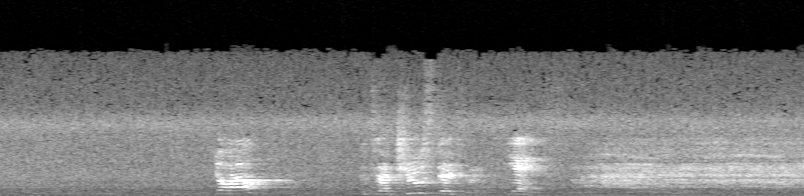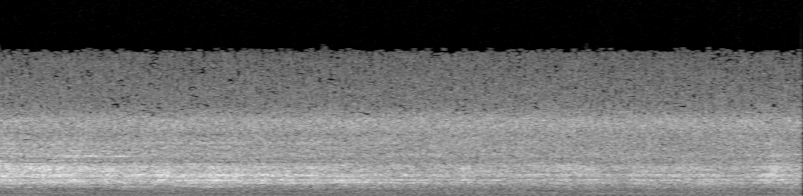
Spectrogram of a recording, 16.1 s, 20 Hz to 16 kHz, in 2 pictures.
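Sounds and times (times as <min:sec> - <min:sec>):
audience applauding: 0:05.8 - 0:16.0.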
